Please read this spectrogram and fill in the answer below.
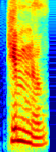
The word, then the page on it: hymnal: Indian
